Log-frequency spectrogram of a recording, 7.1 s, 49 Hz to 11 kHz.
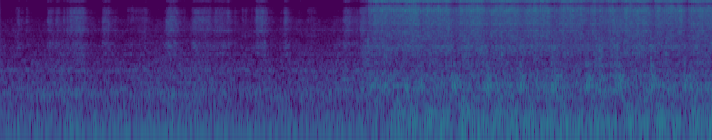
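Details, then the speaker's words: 38-inch Fasco World's Fair model 948 ceiling fan from July 1982, cranked to high: steady hum roughening as it winds up, uneven rhythmic rumble and bad shimmy; flywheel pretty much done for and bearings terrible. "Anyways, we're gonna crank this fan to high, but we're not gonna do it very long, as you can see it's shimmying very badly."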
